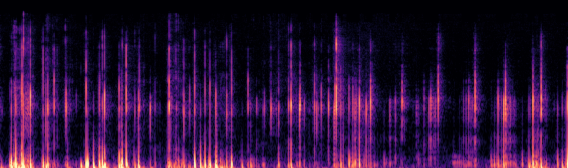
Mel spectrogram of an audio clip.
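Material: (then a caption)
Waxed fabric. A pink floral beeswax-coated fabric food wrap is scrunched and gripped in both hands while fingertips and nails crinkle the waxy cloth. The result is a dense run of short, dry crinkles and crackles over a heavy low rumble, with the handling growing louder and fuller as the wrap is briefly brought close to the microphones.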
